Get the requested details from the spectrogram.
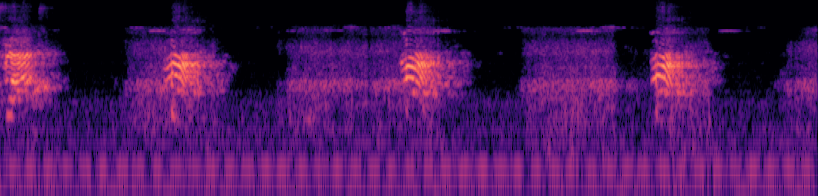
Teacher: the last tone is a falling tone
